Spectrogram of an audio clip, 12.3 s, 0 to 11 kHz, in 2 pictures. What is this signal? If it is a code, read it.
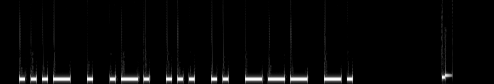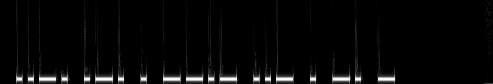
Morse code, heard as a keyed tone, about 17 wpm, 700 Hz. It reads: VERSION FREQUENT
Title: Sentences from Top 1400 Words - New Word Drill - 17wpm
